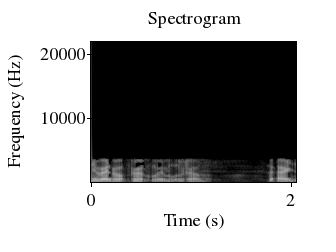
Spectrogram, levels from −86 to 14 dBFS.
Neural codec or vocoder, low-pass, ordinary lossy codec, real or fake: autoencoder, 44.1 kHz, a latent of 192 numbers a frame, MeloTTS; 3.6 kHz; AAC, 16 kbps; fake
